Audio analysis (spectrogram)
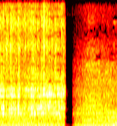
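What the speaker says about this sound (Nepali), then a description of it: "म यति बेला यहाँ मेरो खेतमा पानी हालिरहेको छु" Water splashes and trickles steadily onto soil in a vegetable field, close and moderately loud, breaking off for a moment of silence before the pouring resumes more softly.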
